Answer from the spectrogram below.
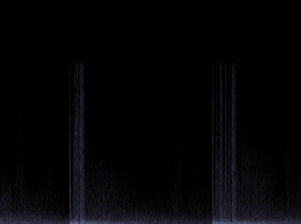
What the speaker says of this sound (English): There is some return fire coming.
